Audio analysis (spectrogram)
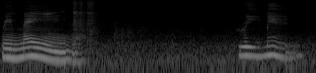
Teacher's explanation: it starts out with a and goes to e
